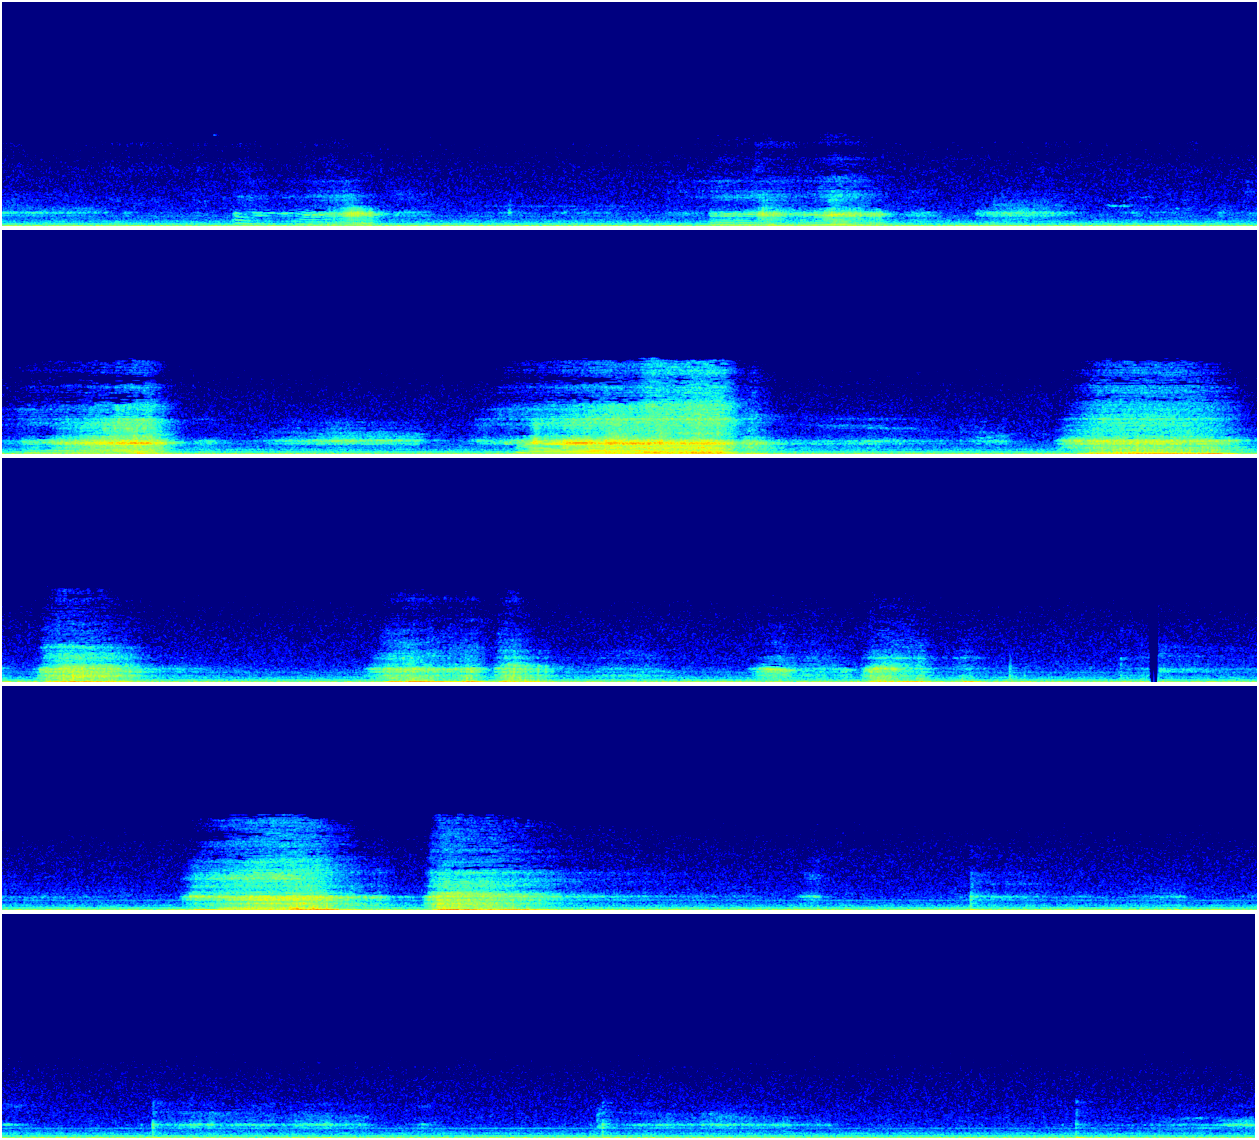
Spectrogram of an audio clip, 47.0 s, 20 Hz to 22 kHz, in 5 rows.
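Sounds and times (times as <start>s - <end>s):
faint steady hum: 0.0s - 47.0s
person snoring: 1.7s - 3.1s, 5.2s - 7.8s, 9.4s - 11.0s, 11.6s - 16.1s, 16.7s - 20.1s, 21.5s - 23.8s, 24.4s - 26.4s, 29.6s - 32.8s.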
